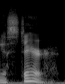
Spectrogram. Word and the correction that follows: Astarte: a start. Sorry, I've been butchering that the whole time a, a start.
